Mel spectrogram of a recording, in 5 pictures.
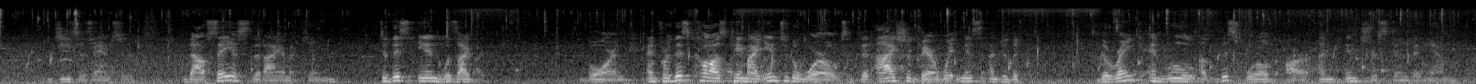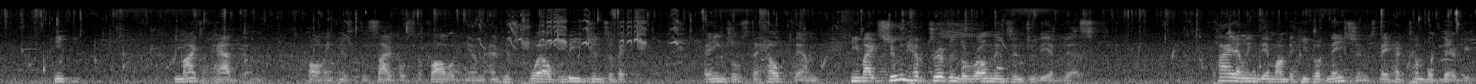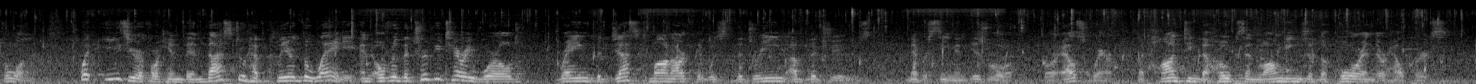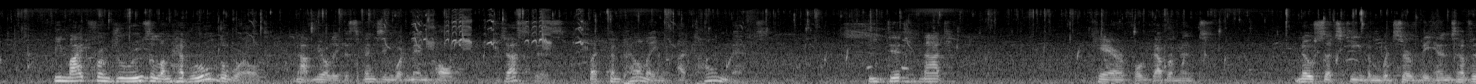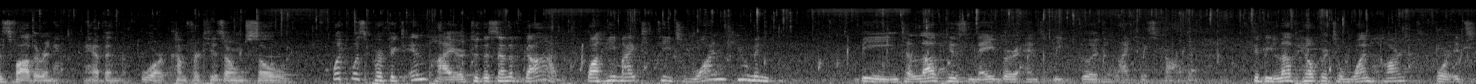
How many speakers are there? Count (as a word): one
